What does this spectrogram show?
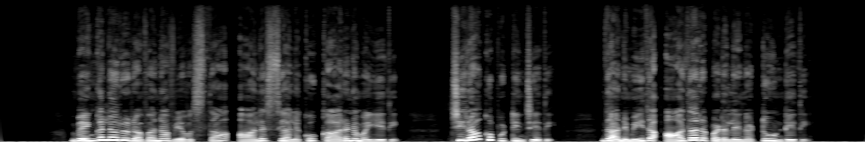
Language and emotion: Telugu, sad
